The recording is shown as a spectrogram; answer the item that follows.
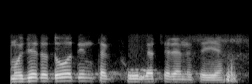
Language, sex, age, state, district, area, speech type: Hindi, male, 18-30, Rajasthan, Jodhpur, urban, conversation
